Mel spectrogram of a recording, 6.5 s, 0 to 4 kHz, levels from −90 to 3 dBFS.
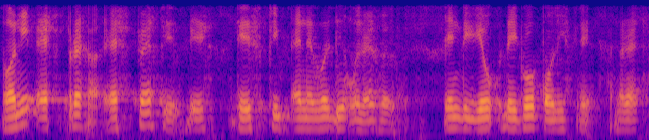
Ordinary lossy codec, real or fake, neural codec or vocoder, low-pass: none; fake; codec, 16 kHz, 1 kbps, FunCodec, trained on Chinese and English, 50 frames a second; 3.6 kHz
